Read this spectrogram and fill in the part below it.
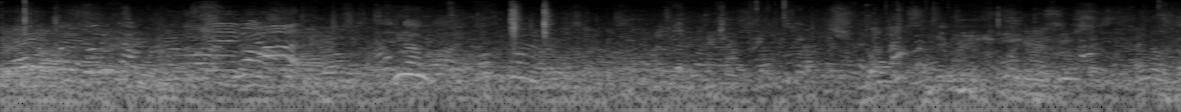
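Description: A crowd of men chatter together in a large echoing hall.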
